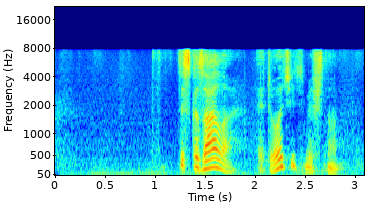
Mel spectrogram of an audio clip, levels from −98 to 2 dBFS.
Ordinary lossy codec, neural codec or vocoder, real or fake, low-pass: none; codec, 16 kHz, 0.5 kbps, X-Codec, WavLM features, trained on Multilingual LibriSpeech; fake; none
